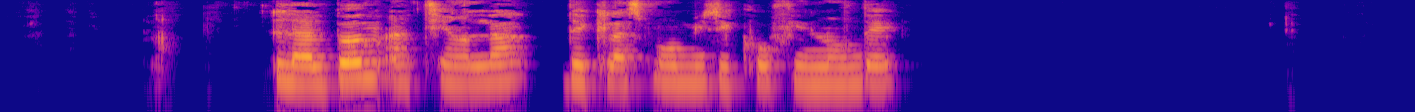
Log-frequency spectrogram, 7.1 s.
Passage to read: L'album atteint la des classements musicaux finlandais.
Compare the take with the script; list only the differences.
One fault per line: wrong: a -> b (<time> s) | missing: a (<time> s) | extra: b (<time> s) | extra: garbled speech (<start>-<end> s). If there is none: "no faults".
no faults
